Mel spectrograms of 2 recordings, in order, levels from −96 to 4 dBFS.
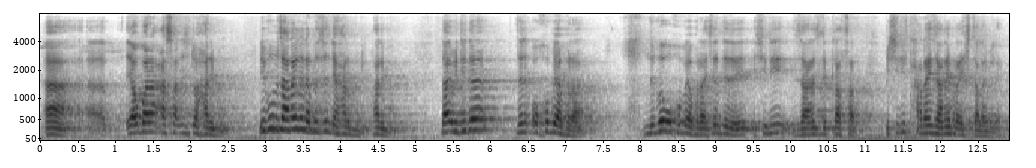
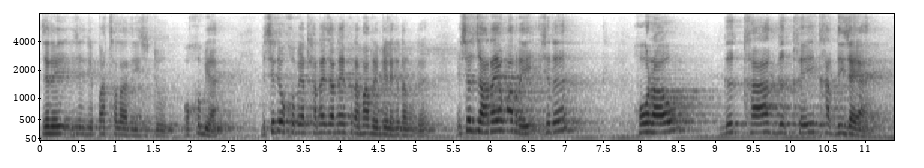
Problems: constant background noise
